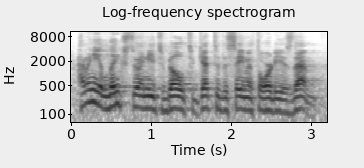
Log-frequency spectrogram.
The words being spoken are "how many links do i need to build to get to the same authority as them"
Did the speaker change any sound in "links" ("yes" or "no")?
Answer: no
